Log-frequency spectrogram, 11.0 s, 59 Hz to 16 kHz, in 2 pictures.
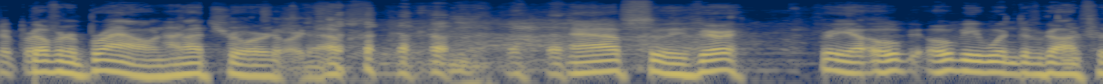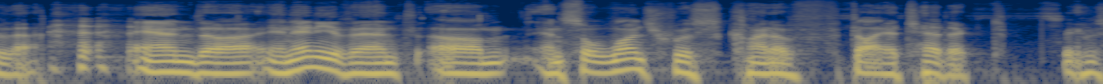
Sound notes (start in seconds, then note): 1.5 audience laughs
